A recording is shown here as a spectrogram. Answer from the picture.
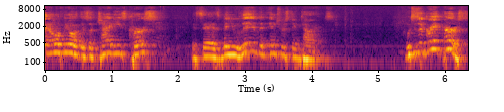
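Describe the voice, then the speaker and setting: Talking at a very fast pace, a man with an American accent and a high pitch is heard with audible room echo. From United States. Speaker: stand-up comedian. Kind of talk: stand-up. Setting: stage with audience.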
